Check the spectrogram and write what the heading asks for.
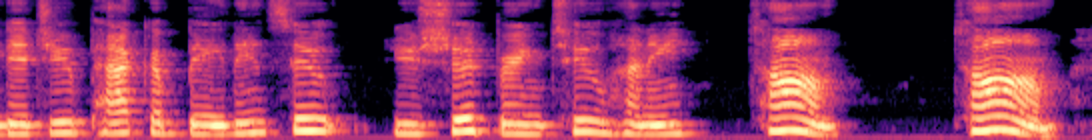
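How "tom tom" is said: louder, higher call for a son's attention; mother summoning her son; calling a child. A narrator's reading. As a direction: call out the boy's name sharply.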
